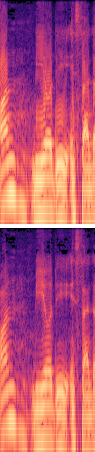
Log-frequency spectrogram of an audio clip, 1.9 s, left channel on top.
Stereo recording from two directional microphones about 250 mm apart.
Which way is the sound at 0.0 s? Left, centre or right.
Centre.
